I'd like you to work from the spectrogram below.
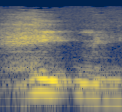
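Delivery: mock pissed-off, angry delivery. Retelling a girl's reply to her boyfriend: imitating someone pissed off. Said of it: "pissed off".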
